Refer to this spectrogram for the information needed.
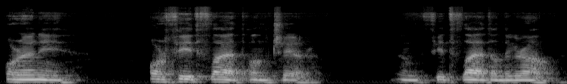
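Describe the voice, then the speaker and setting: A man leading a guided meditation, giving instructions in short, sparse phrases with long pauses between them. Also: lowish voice, fairly even intonation, roomy sound.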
